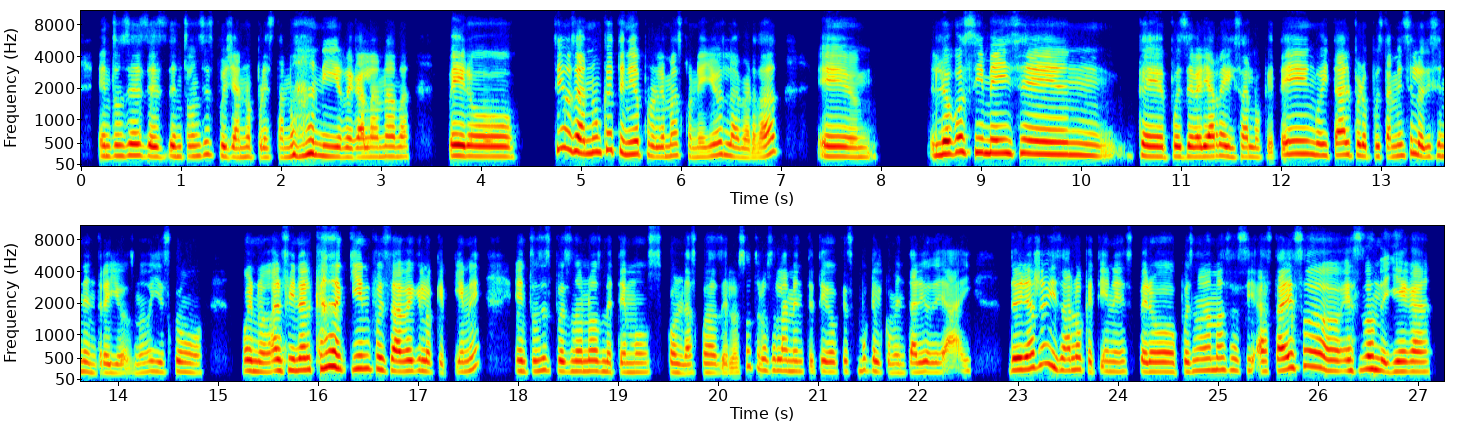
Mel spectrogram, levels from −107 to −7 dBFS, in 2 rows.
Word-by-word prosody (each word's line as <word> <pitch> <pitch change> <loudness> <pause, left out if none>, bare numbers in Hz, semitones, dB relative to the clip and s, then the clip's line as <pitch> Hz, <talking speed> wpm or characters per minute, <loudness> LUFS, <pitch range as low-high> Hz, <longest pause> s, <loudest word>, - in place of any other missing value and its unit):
Entonces, 230 +2 0
desde 215 -1 +1
entonces, 220 +4 -4
pues 215 -3 -1
ya 205 -1 -2
no 205 0 -6
prestan 200 0 -9
nada 245 +4 +3
ni 220 -4 0
regala 200 0 -2
nada. 215 0 -4 0.4
Pero 215 -2 +5 0.4
sí, 380 - -1
o 370 - +1
sea, 315 -3 +7
nunca 305 +5 +1
he - - -8
tenido 270 -5 +2
problemas 230 -1 -4
con 210 -4 -12
ellos, 230 +5 -2
la 220 -4 -2
verdad. 225 +8 -3 0.4
Em, 210 -1 0 0.6
luego 270 +6 +7
sí 305 0 +1
me 285 0 +5
dicen 260 -4 +2 0.2
que, 215 -3 +3
pues, 215 0 +1
debería 215 0 +5
revisar 215 -2 -1
lo 200 -2 -5
que - - -11
tengo 270 -1 +1
y 240 - -1
tal, 250 +3 +1
pero, 235 -2 +1
pues, 215 +1 -4
también 215 +2 -3
se 285 - -4
lo 235 -5 +3
dicen 215 +2 -4
entre 190 -1 -5
ellos, 185 0 -9
¿no? 195 +3 -10
Y 215 - -6
es 205 +1 -13
como, 200 -3 -5 0.4
bueno, 215 -3 +1
al 230 0 +2
final 245 +1 +3
cada 290 +4 +6
quien 275 +2 0
pues 255 -3 -1
sabe 225 -1 +3
que 235 - -5
lo 215 -2 0
que - - -11
tiene, 235 - -7 0.3
entonces 225 +2 -3
pues 220 -1 0
no 220 0 0
nos 220 0 -1
metemos 200 0 -7
con 195 -3 -3
las 180 +1 -5
cosas 190 -1 -5
de - - -9
los - - -12
otros, 275 -8 -7
solamente 225 -2 -5
te - - -4
digo 210 -1 -2
que 220 - -8
es 215 - -21
como 240 +1 -12
que 225 - -4
el 205 - -5
comentario 195 +2 -4
de: 200 0 -7
"Ay, 230 - -10 0.3
deberías 260 +5 +5
revisar 310 -11 -1
lo 260 0 0
que 215 - -6
tienes". 215 0 -9
Pero, 210 -1 0
pues, 210 0 -3
nada 235 +2 -3
más 250 0 -4
así, 235 -1 -8
hasta 220 +3 +2
eso 290 -5 +2
es 230 +1 -2
donde 255 -5 +3
llega, 215 0 +1
220 Hz, 215 wpm, -23 LUFS, 210-250 Hz, 0.6 s, sea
